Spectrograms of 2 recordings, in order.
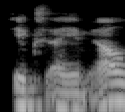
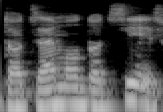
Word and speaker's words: XAML: created main window do xaml or pronounced as zaml as well and then a second file called main window.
